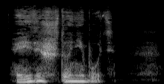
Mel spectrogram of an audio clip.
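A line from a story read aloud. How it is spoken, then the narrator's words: Whisper. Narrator (Russian): прошептал он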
